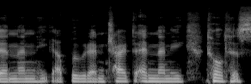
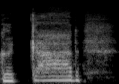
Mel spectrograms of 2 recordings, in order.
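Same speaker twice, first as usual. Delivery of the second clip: mock distressed outcry, higher pitched; 5 semitones higher than usual. Retelling how upset people reacted online: imitating upset people crying out. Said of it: "people started crying".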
